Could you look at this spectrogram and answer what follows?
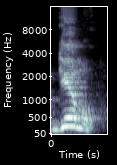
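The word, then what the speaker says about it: Gimel: The Hebrew third letter gimmel. Gimmel pronounces a hard G as in garden pronunciation as a consonant. It sounds like the English G in game.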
